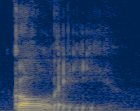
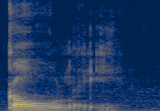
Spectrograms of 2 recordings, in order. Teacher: listen to how I say golly with the lot vowel, but goalie with this form of the goat vowel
